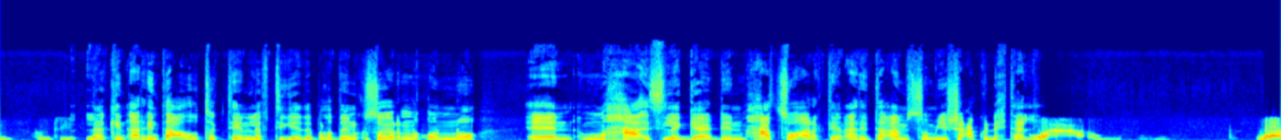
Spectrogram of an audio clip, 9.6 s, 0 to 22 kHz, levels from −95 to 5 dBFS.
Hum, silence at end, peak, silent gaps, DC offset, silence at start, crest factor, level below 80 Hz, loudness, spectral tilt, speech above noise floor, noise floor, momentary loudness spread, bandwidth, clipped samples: none; 0 s; -8 dBFS; none; under 0.1%; 0 s; 22 dB; -60 dBFS; -29 LUFS; -4 dB/octave; 35 dB; -63 dBFS; 10 LU; 15 kHz; under 0.1%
